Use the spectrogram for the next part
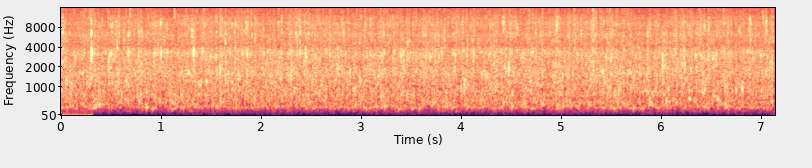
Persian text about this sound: اجازه بده صدای این رودخانه ذهن و قلبت رو نوازش کنه. اجازه بده هر فکری که به ذهنت خطور میکنه مثل برگ کوچکی باشه که روی آب میفته و این آب اون رو با خودش میبره. تو دوباره به صدای آب گوش بده.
